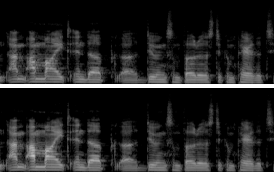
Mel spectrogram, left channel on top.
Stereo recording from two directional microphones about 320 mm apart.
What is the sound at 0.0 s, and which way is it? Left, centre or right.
Speech, centre.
